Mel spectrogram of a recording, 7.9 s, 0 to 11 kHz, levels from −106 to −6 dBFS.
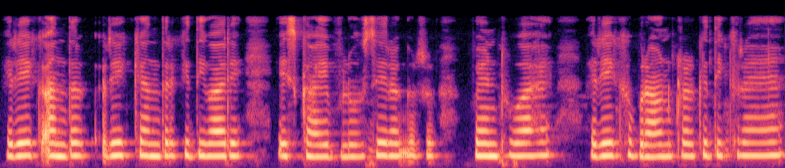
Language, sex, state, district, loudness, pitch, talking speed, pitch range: Hindi, female, Bihar, Patna, -17 LUFS, 250 Hz, 160 wpm, 245-255 Hz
